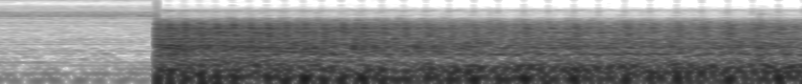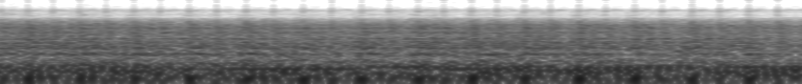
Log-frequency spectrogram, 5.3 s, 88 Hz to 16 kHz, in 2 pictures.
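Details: Yamaha Mio M3 125 scooter after repairing the EOT sensor wiring that caused MIL code 28 and hard starting with no idle; engine fires and holds a steady, even idle with a fast regular beat, code cleared, runs smoothly.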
